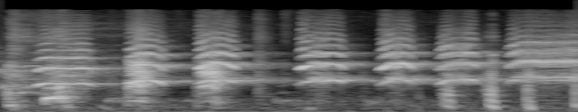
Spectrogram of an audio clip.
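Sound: monkey sound effect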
